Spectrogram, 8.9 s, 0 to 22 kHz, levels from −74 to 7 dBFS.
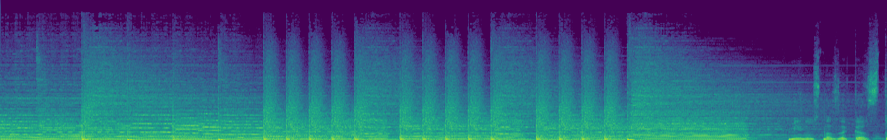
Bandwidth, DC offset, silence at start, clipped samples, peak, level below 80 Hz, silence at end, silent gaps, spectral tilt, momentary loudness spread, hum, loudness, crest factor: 18.5 kHz; under 0.1%; 0 s; under 0.1%; 0 dBFS; -20 dBFS; 0.05 s; none; -4 dB/octave; 6 LU; none; -11 LUFS; 12 dB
